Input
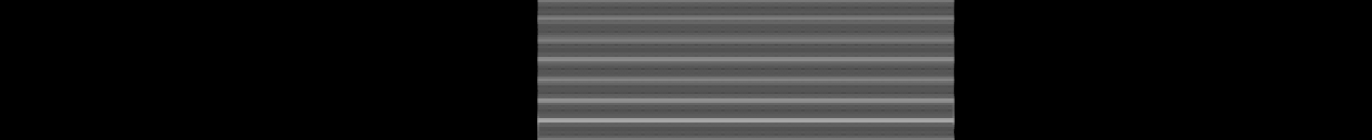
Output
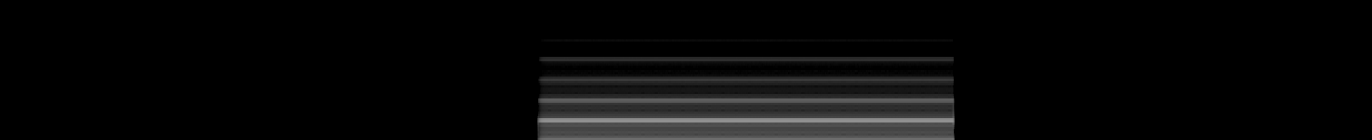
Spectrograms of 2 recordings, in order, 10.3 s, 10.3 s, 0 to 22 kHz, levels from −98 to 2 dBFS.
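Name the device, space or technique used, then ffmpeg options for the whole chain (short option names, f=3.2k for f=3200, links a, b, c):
hearing-loss simulation: -af "lowpass=2.7k,agate=range=-33dB:threshold=-25dB:ratio=3:detection=peak,volume=14.5dB"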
